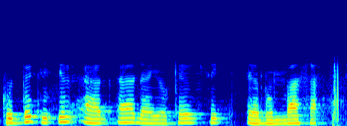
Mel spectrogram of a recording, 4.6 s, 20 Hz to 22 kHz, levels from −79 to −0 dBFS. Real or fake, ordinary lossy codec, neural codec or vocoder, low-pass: fake; none; codec, 44.1 kHz, 3.4 kbps, Pupu-Codec; 3.6 kHz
